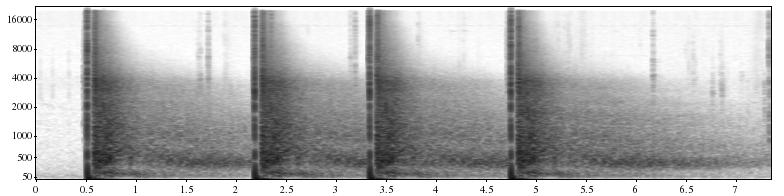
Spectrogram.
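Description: Four sharp, loud AK-47 rifle shots in 7.62x39 are fired at firehose, spaced irregularly a second or so apart, each cracking close by and ringing out in a long decaying echo.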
